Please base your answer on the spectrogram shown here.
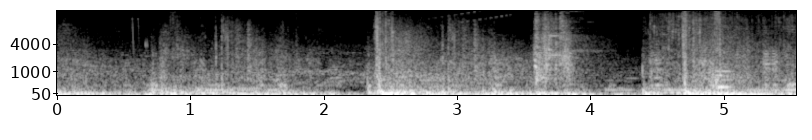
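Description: Rocket explosions and weapon fire in the arena shooter Diabotical during a competitive tournament match: a steady wash of combat noise with several sharp, loud blasts bursting out over it, faint voices underneath.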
